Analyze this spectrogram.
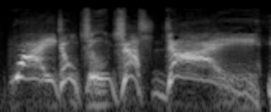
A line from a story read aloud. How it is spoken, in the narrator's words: shrieked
